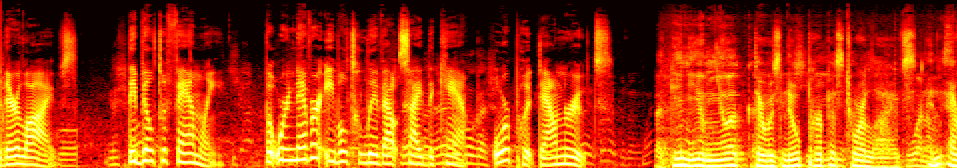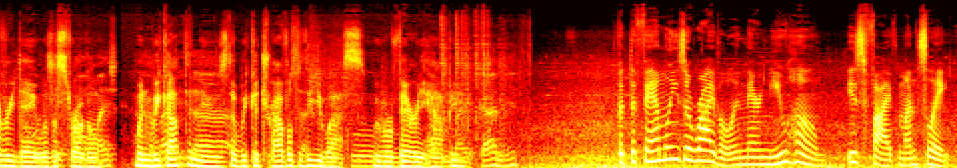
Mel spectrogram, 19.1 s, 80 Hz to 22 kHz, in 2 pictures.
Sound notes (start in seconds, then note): 7.1 through translator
